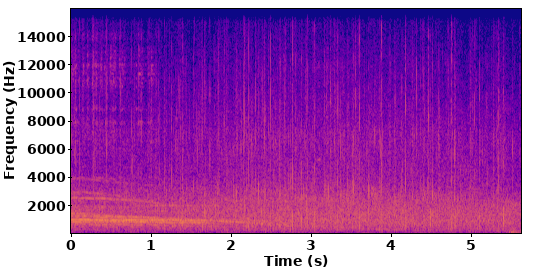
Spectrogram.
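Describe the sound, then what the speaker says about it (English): Applause from a school jazz band concert audience for a student saxophone soloist, a full sustained round of clapping from a crowd, steady throughout with a fading sustained saxophone note at the start. "One more big round of applause, please,"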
